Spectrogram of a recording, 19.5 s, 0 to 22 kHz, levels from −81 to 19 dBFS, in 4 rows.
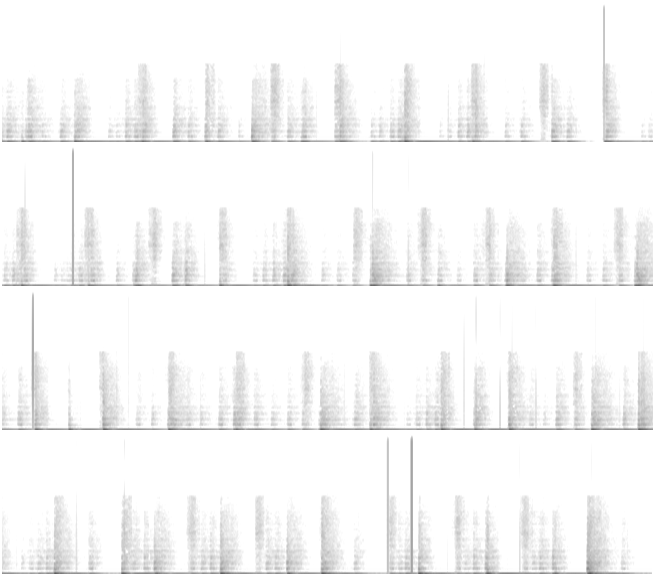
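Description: From the very start the music has a gritty, metallic top end, with cymbal-like and sibilant detail sounding lispy, and nothing at all above about 12.3 kHz. This is plainly audible HE-AAC compression, likely at a very low rate in the region of 16 kbps. Only the lower spectrum is truly coded. The treble is synthesised by copying lower bands upward, so its harmonics no longer line up with the real ones below.

From 0.12 s to 19.52 s a steady stream of sharp ticks runs under the music, roughly ten per second and some two hundred in all, varying in strength. These are word clock ticks. A digital link is being received by a device running on its own clock, off from the sender's by something like 200 ppm. Each time the two clocks slip past each other, a single sample is dropped or repeated.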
